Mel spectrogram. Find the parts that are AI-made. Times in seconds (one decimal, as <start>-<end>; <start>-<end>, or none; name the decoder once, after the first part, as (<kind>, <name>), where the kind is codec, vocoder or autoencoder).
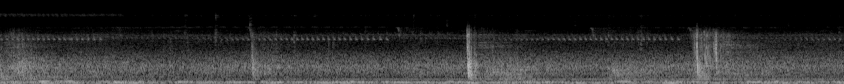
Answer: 0.7-1.2 (autoencoder, DAC-VAE)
